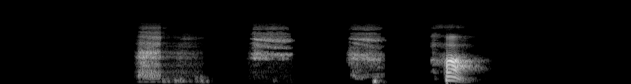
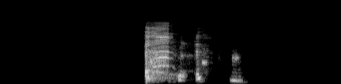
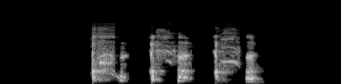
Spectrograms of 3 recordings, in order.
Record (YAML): exhalation_length: 6.3 s
exhalation_amplitude: 28426
exhalation_signal_mean_std_ratio: 0.26
cough_length: 3.4 s
cough_amplitude: 26837
cough_signal_mean_std_ratio: 0.29
three_cough_length: 3.4 s
three_cough_amplitude: 32768
three_cough_signal_mean_std_ratio: 0.4
survey_phase: beta (2021-08-13 to 2022-03-07)
age: 45-64
gender: Male
wearing_mask: 'No'
symptom_cough_any: true
symptom_runny_or_blocked_nose: true
symptom_shortness_of_breath: true
symptom_sore_throat: true
symptom_diarrhoea: true
symptom_fatigue: true
symptom_fever_high_temperature: true
symptom_headache: true
symptom_change_to_sense_of_smell_or_taste: true
symptom_loss_of_taste: true
symptom_onset: 6 days
smoker_status: Ex-smoker
respiratory_condition_asthma: false
respiratory_condition_other: false
recruitment_source: Test and Trace
submission_delay: 1 day
covid_test_result: Positive
covid_test_method: RT-qPCR
covid_ct_value: 15.6
covid_ct_gene: ORF1ab gene
covid_ct_mean: 16.9
covid_viral_load: 3000000 copies/ml
covid_viral_load_category: High viral load (>1M copies/ml)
